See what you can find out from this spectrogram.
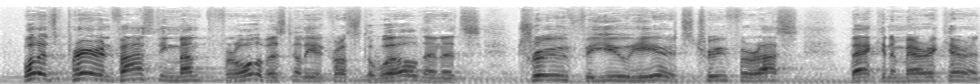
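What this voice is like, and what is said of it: Non-American English accent. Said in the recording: “I don't have the right accent ... when I say it in America, they hear the word potty ... because of my accent”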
